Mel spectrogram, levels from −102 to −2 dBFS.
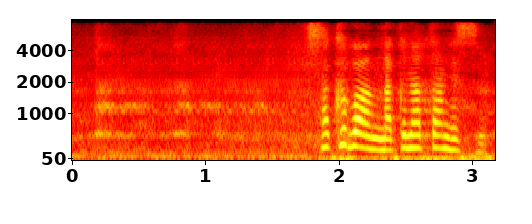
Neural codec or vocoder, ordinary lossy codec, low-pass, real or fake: codec, 24 kHz, 1.2 kbps, DualCodec; MP3, 64 kbps; 7.2 kHz; fake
